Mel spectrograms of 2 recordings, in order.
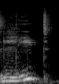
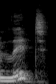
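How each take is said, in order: First: The vowel is long, like 'leet'. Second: The vowel is short, like 'lit'. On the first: "if the I in French is long" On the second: "or short"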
